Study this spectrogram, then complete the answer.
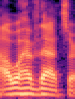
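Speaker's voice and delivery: plain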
